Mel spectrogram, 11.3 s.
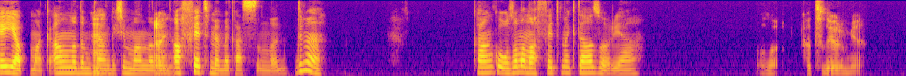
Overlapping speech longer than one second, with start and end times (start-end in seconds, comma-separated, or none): none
